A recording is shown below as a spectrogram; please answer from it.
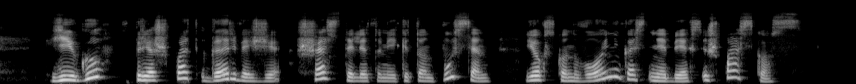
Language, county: Lithuanian, Utena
